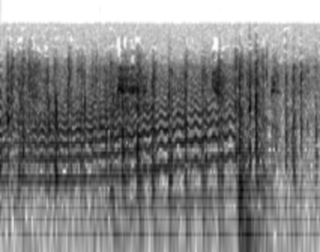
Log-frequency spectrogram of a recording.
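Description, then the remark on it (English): The Hornet's car engine gives off a steady, hornet-like buzz whose pitch warbles up and down, briefly dipping low near the end. No one speaks. “That's the Hornet's car, I'll tell you.”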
